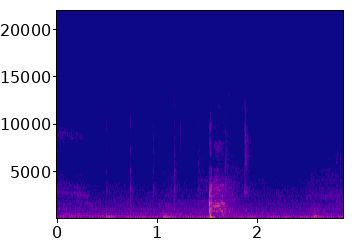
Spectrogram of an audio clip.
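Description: A single short cough bursts out midway, surrounded by quiet background noise and faint clicks.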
